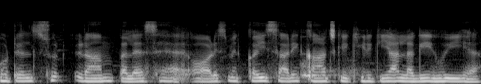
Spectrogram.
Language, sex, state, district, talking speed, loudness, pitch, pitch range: Hindi, male, Uttar Pradesh, Jalaun, 175 wpm, -18 LUFS, 145 Hz, 140-155 Hz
